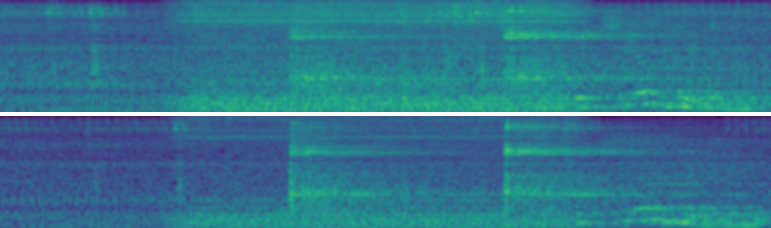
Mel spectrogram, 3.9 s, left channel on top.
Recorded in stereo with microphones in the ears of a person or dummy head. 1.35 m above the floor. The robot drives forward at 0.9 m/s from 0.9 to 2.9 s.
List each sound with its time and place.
1.4 s a clink: 25° right (ahead or behind), 2.5 m; by 2.7 s 20° right (ahead or behind), 3.5 m
2.9 s a woman speaking: 50° left (ahead or behind), 1.4 m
